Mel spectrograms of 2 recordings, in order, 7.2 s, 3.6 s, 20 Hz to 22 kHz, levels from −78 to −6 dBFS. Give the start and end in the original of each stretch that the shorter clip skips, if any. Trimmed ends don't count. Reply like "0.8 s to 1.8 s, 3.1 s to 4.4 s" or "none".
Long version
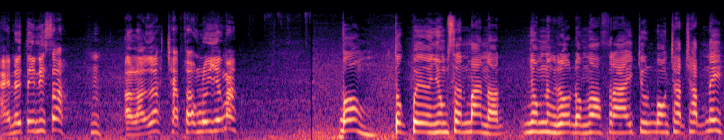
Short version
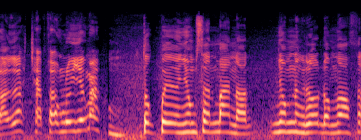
2.5 s to 3.6 s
